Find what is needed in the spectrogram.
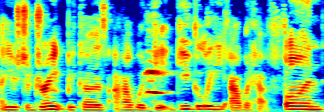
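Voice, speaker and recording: Her tone is dark and mellow, her intonation fairly even. The woman is heard in a very clean recording with a silent background. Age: 40s. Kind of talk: sermon. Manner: casual.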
